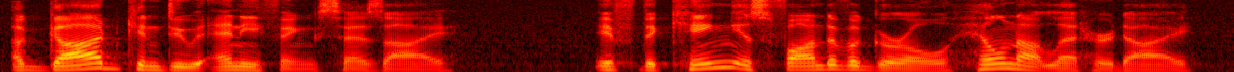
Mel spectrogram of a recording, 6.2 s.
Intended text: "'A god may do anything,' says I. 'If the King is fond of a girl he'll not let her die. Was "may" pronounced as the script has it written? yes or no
no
